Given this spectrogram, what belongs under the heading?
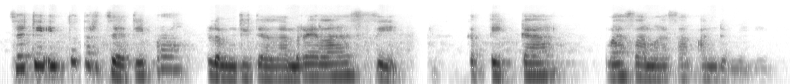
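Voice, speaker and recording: A woman giving a lively talk to parents, turning to the audience often and acting out family scenes. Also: on the low side, moderate pace. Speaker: parenting seminar speaker. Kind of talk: presentation to parents. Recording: dull lo-fi recording with faint noise.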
